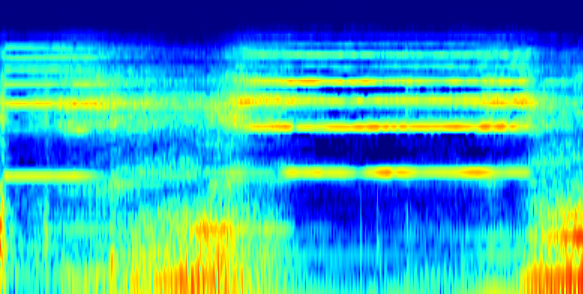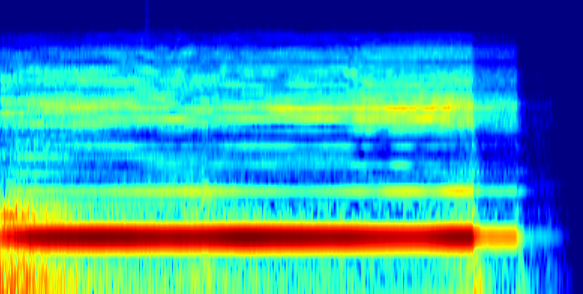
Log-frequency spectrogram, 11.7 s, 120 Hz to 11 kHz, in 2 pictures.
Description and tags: High-pitched feedback swirling into a mid-range drone before an abrupt end. This sample was generated with a Gibson SG and a VOX AC-30 amplifier. It was recorded using two microphones (a Shure SM-58 and an AKG), one positioned directly in front of the left speaker and the other in front of the right. A substantial amount of bleed was inevitable!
